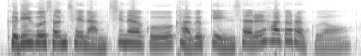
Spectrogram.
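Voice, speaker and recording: A woman narrating a first-person story in an even, storytelling delivery. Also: fairly high pitch, normal speed, smooth.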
